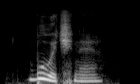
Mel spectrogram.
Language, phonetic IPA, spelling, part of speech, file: Russian, [ˈbuɫət͡ɕnəjə], булочная, adjective / noun, Ru-булочная.ogg
- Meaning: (adjective) feminine nominative singular of бу́лочный (búločnyj); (noun) bakery, baker's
